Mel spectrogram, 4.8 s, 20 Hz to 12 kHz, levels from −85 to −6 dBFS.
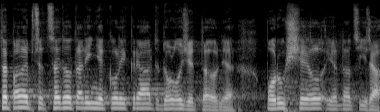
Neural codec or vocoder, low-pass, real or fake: none; 10.8 kHz; real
